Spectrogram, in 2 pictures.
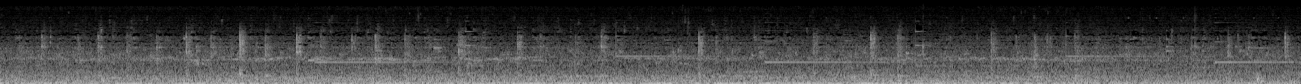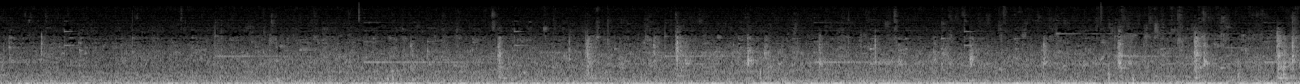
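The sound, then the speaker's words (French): Faint, distant metallic clinks and little bell-like tings ring out irregularly over a steady roar of wind, the light tapping of halyards against boat masts scattered through the whole stretch, at an empty harbour quay. “Le bruit des guindes sur les mâts qu'on devine là au loin comme des petites clochettes humides, c'est le bruit que j'étais venu chercher.”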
